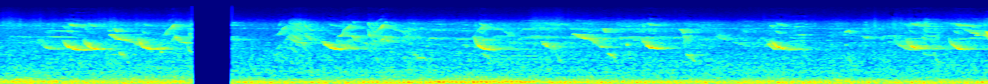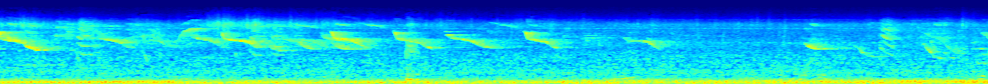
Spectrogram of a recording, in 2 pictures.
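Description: Birds chirping: many short, quick downward-sweeping chirps, sometimes overlapping, over a steady low rumble of background noise. A brief cut to silence comes about two and a half seconds in.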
